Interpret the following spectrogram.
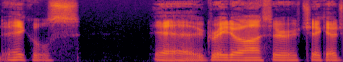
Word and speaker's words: Eccles: Jennifer Eccles rhymes with freckles. Why'd I say Nichols? Eccles.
